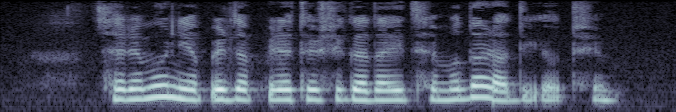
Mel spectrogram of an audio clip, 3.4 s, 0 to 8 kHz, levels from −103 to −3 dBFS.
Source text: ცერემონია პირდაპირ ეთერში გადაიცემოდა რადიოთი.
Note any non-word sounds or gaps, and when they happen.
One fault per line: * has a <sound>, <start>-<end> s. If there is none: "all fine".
all fine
